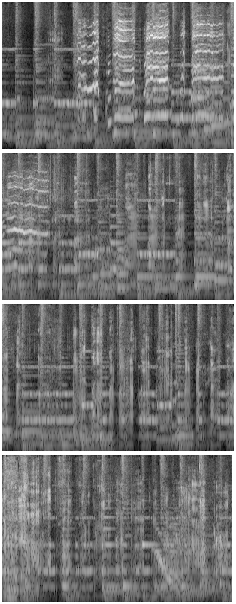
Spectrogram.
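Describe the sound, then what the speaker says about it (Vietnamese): A pig oinks and grunts among farm animal sounds, set over loud, continuous cheerful children's music that dominates throughout. "Pig."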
